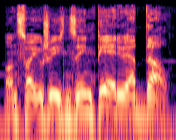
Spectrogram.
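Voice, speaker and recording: A man's voice: a little high, measured pace, a little mellow, soft background music. Man reading a weary, stern mother. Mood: reproachful. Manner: reproachful. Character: worried middle-aged mother, stern and weary.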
